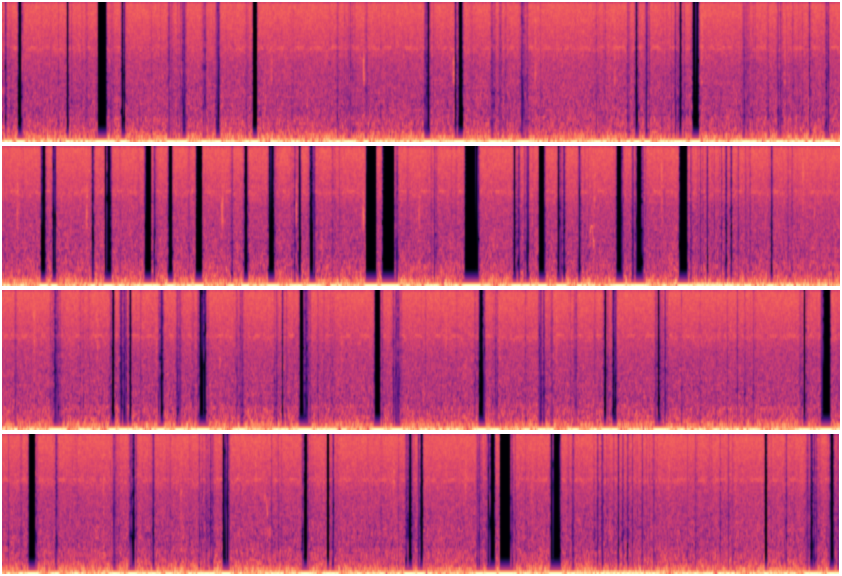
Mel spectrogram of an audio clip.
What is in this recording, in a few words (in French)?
cachalot, Physeter Macrocephalus, gaussian noise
